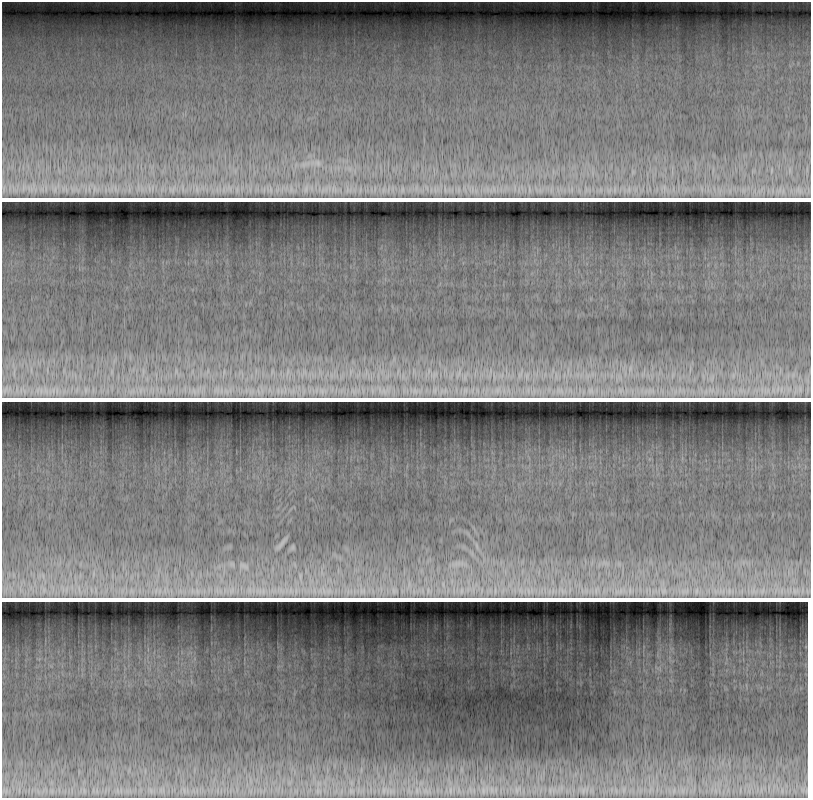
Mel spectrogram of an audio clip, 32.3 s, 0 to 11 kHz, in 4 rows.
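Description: Twin radial piston engines of a Douglas C-47 transport idling close by, a steady low drone whose pitch shifts slightly a few times.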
